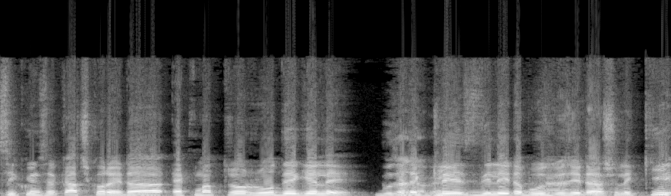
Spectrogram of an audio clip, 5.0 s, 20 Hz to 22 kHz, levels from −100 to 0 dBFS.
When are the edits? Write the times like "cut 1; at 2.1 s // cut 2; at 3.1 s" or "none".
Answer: none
